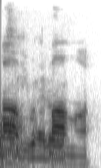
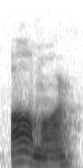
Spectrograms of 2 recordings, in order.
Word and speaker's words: Baltimore: you're from the state you don't pronounce the T in Baltimore you just roll it you roll balore Baltimore this is like that's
